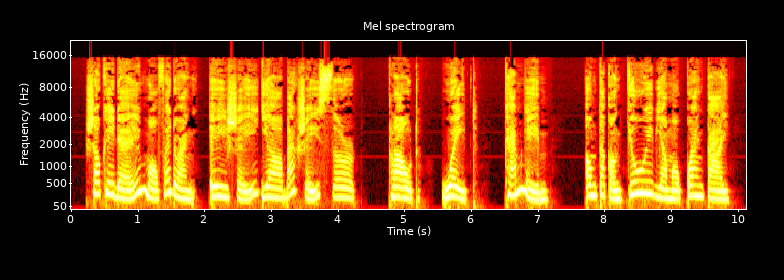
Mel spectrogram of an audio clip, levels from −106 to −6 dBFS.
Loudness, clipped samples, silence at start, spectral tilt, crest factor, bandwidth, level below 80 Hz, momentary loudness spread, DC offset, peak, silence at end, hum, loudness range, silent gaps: -12 LUFS; under 0.1%; 0.25 s; -3.5 dB/octave; 12 dB; 15.5 kHz; -44 dBFS; 9 LU; under 0.1%; 0 dBFS; 0.25 s; none; 2 LU; none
